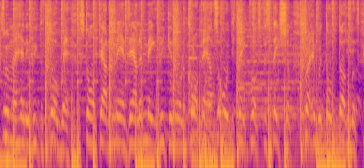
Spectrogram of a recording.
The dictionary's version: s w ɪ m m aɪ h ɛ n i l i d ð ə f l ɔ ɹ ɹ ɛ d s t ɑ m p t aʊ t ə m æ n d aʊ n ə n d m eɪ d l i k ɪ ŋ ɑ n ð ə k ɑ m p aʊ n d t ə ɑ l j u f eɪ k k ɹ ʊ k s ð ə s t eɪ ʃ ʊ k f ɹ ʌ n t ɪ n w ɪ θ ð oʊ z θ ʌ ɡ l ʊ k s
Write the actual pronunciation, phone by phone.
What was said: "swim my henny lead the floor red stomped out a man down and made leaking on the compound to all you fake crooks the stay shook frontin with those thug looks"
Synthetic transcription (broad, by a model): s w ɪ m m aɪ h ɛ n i l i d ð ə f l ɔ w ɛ s t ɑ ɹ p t aʊ t ə m æ n d aʊ n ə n m eɪ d l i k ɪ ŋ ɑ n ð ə k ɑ m p aʊ n t ə ɑ l j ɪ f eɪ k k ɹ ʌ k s ð ə s t eɪ ʃ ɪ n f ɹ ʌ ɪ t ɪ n w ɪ ð oʊ z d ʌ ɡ l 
